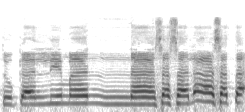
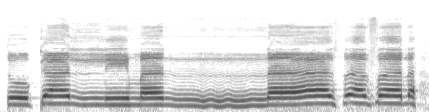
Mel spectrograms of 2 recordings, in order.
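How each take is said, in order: First: Every hissing sound is pronounced as s. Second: Every hissing sound is pronounced as th. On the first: "Oh, semua sin" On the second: "Oh, semua tha pula"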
